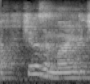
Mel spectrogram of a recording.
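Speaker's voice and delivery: ordinary talk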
